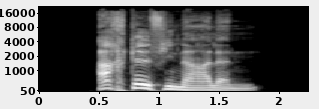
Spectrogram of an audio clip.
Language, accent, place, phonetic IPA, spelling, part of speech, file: German, Germany, Berlin, [ˈaxtl̩fiˌnaːlən], Achtelfinalen, noun, De-Achtelfinalen.ogg
- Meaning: dative plural of Achtelfinale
